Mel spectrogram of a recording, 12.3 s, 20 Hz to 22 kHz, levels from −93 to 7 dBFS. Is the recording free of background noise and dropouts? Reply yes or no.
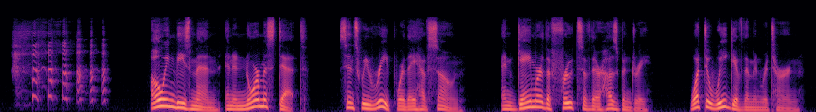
no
